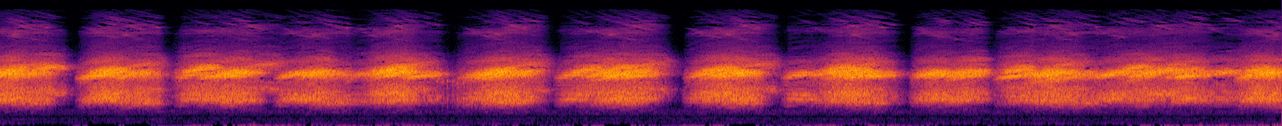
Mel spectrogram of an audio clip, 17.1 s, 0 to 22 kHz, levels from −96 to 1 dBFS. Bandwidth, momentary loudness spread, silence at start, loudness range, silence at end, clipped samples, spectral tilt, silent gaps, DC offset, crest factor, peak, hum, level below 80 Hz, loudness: 14 kHz; 12 LU; 0 s; 1 LU; 0 s; under 0.1%; 4 dB/octave; none; under 0.1%; 16 dB; -2 dBFS; none; -74 dBFS; -16 LUFS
